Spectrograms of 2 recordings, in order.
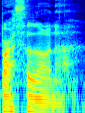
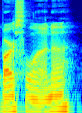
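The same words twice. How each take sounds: First: The c is lisped like a th sound. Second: The c is said like an s sound. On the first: It is said to sound elitist as a joke. "I don't know if you lisp the soft C in Barcelona" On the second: It is the way most people say it. "everybody says Barcelona"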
